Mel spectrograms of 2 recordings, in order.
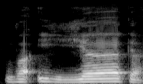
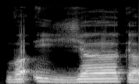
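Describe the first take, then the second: Both takes have the same delivery.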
